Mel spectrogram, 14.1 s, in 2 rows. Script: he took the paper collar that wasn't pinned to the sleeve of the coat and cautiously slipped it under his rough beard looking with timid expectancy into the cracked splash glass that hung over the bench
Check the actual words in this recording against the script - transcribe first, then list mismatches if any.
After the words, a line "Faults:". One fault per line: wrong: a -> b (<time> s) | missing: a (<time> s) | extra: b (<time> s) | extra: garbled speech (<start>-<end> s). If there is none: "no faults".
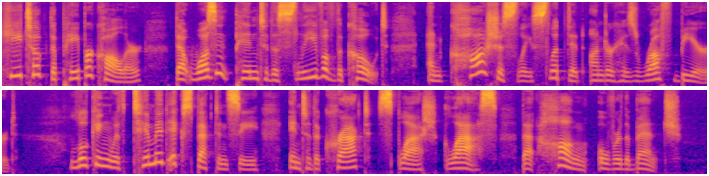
he took the paper collar that wasn't pinned to the sleeve of the coat and cautiously slipped it under his rough beard looking with timid expectancy into the cracked splash glass that hung over the bench
Faults:
no faults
